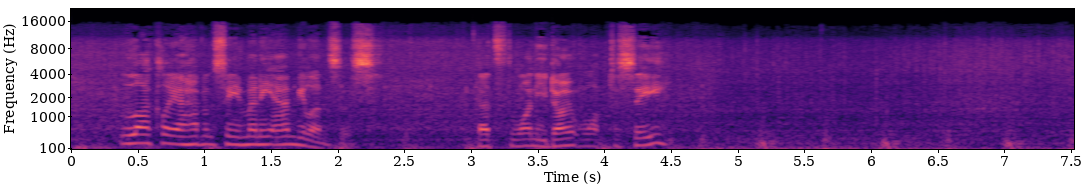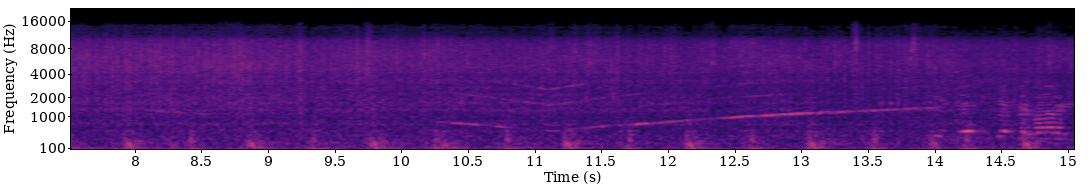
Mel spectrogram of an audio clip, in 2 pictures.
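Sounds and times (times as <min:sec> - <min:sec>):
heavy rain drumming on car roof: 0:00.0 - 0:15.0
faint whine rising in pitch: 0:05.0 - 0:15.0.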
